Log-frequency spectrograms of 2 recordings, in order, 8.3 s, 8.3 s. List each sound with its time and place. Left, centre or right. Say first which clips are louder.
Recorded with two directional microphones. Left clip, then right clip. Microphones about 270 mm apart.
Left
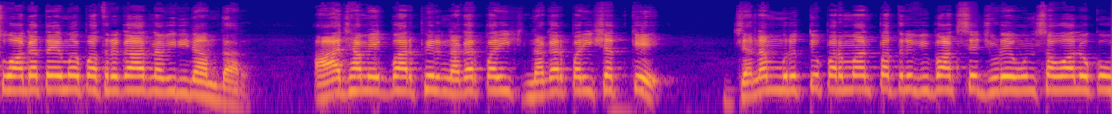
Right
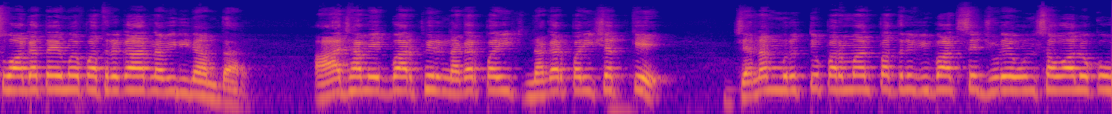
0.0 s speech: left 6 dB; left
